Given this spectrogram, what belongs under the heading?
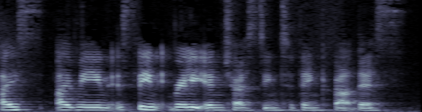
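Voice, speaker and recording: A woman's voice: fairly low pitch, steady tone, fairly quick, vocal fry, a bit bright, low-quality recording. A woman co-hosting a podcast, talking casually and informally in loose, meandering phrases. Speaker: podcast co-host.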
